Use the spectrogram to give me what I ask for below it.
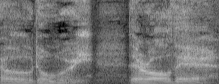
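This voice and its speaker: With clear background noise behind him, a man uses a raspy put-on character voice. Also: fairly low pitch for a man. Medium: machinima. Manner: terse, dry, gruff.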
